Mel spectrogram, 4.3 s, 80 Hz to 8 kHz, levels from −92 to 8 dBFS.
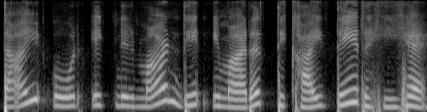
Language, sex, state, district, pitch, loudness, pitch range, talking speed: Hindi, female, Chhattisgarh, Raipur, 245 Hz, -24 LUFS, 230-275 Hz, 140 wpm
